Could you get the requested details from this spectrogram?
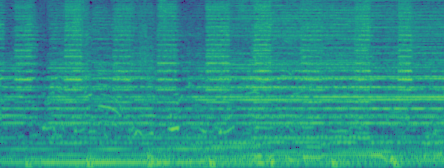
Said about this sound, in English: That's the sound of thousands of people protesting in Lansing, Michigan.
